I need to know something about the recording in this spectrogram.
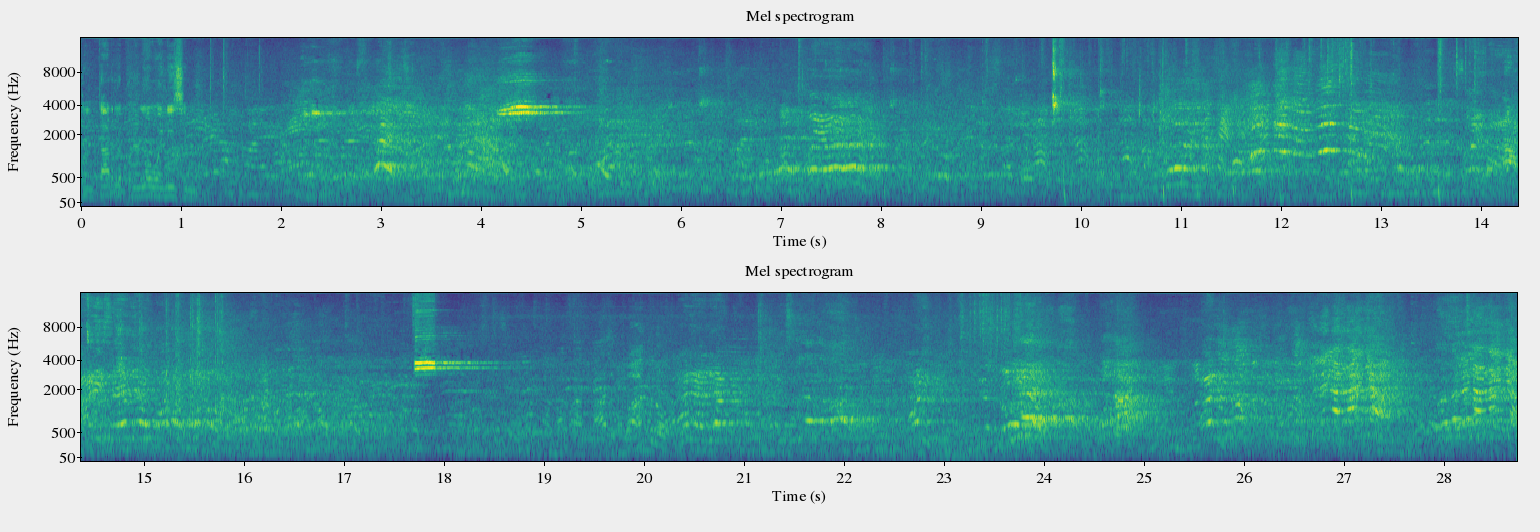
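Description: A large crowd cheers and chatters outdoors.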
